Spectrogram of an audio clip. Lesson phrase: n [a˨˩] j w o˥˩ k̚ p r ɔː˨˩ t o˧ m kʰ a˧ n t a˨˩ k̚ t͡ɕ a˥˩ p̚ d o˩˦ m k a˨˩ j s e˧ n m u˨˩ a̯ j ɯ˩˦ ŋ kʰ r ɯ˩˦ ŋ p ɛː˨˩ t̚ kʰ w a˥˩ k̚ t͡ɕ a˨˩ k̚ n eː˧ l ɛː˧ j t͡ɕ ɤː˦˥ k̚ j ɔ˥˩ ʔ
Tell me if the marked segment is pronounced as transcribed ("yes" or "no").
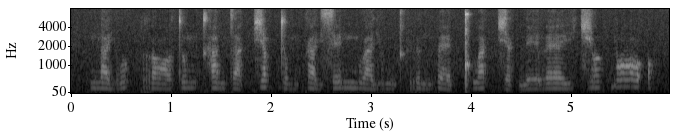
yes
